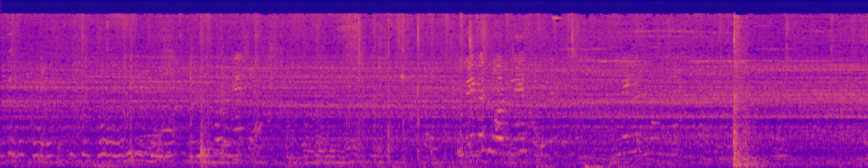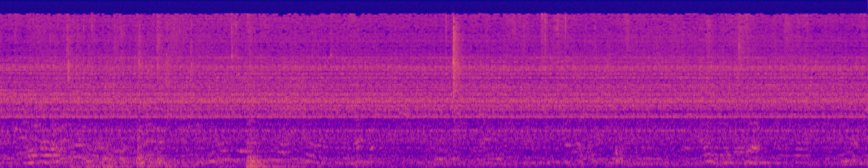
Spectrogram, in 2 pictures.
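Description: A model train hums and clatters along its rails.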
